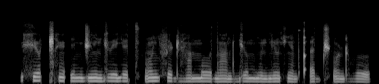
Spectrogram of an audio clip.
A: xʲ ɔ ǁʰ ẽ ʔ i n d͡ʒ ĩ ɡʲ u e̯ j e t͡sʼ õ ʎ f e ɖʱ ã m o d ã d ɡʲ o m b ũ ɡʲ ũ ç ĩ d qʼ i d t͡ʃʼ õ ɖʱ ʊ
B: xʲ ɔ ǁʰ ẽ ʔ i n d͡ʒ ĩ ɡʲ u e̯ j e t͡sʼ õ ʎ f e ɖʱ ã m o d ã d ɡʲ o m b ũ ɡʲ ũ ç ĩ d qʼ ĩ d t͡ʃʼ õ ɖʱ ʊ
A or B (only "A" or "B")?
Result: A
